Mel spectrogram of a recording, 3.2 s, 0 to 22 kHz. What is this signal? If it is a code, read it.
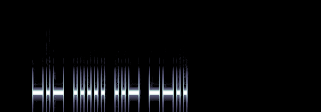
Morse code, heard as a keyed tone, about 34 wpm, 700 Hz. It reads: K5UZ
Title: Call Signs - 35wpm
